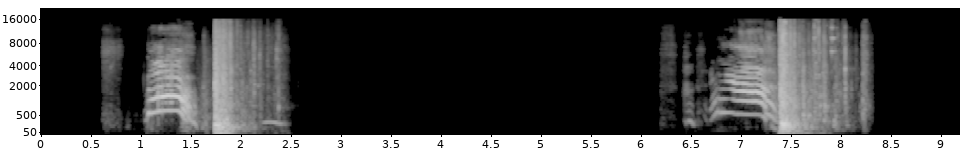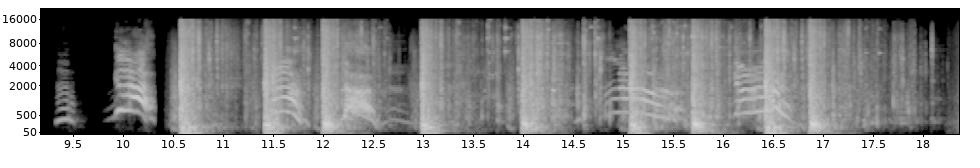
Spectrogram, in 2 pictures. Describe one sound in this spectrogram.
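A young woman grunts and strains with effort.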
